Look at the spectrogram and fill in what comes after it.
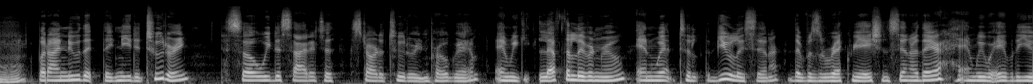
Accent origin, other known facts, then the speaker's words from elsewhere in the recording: Louisiana, United States; now in Muncie, United States; I am from Louisiana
